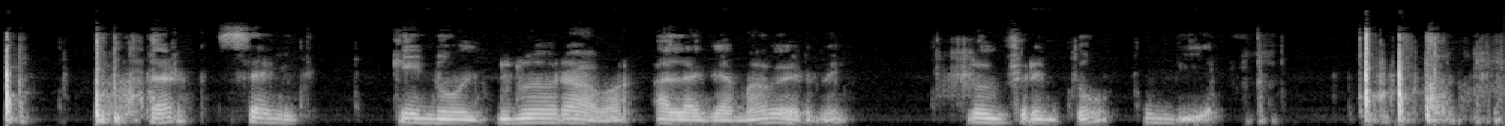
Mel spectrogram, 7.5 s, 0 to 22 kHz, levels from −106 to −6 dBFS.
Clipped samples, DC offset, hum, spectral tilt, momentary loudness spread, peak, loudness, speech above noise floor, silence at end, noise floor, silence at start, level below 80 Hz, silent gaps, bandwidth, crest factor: under 0.1%; under 0.1%; none; -4 dB/octave; 12 LU; -2 dBFS; -31 LUFS; 25 dB; 0 s; -57 dBFS; 0.05 s; -68 dBFS; none; 9.6 kHz; 30 dB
